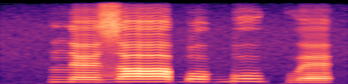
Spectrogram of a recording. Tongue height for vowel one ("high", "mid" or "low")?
mid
